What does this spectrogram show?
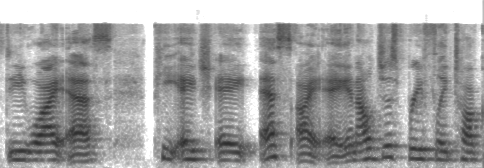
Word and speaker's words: dysphasia: So there's dysphagia is spelled Dysphagia, but there's something that sounds very similar, which is dysphagia with an S, Dysphasia.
